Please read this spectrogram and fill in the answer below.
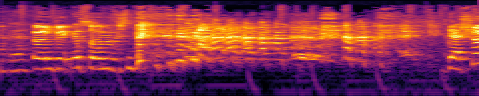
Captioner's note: laughing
